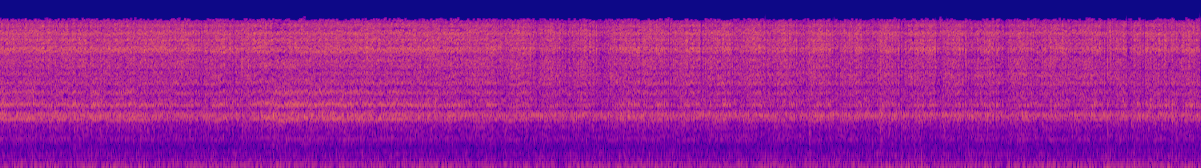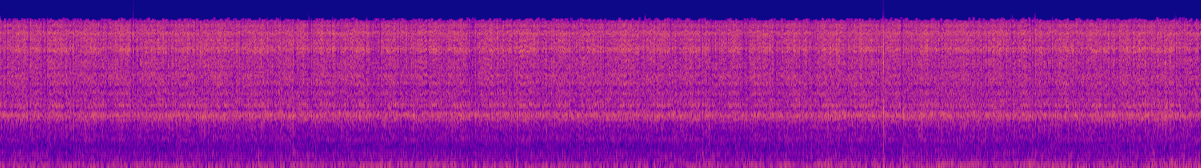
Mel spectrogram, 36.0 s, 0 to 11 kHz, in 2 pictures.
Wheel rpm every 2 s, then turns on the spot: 110, 110, 120, 120, 110, 120, 110, 120, 110, 110, 120, 110, 110, 110, 110, 120, 120, 110.
none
